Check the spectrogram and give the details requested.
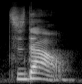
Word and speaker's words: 知道: Let’s see some examples, “是 to be” is pronounced like “是 si4” “知道 to know” becomes “知道 zi dao” “吃 to eat” becomes “吃 ci4” The next one is 3.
